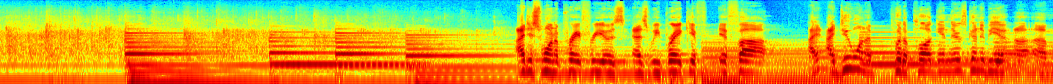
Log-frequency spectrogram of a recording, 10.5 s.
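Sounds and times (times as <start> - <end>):
audience clapping: 0.0 - 5.4
sustained organ or keyboard chords: 0.0 - 10.5
speech: 5.2 - 10.5.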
